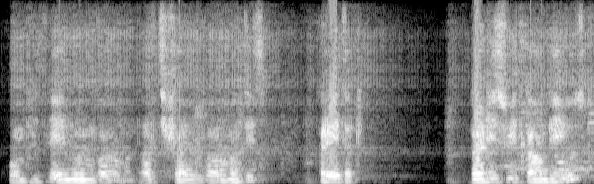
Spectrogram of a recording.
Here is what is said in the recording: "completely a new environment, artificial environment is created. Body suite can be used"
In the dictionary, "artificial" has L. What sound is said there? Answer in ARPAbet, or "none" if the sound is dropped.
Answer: N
